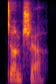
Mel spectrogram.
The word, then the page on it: tonsure: Indian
